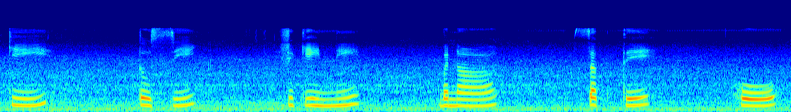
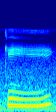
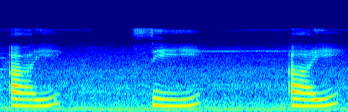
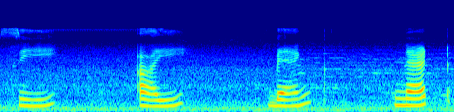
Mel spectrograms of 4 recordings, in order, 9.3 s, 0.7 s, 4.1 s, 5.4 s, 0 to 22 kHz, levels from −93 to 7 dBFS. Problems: background sounds at intervals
